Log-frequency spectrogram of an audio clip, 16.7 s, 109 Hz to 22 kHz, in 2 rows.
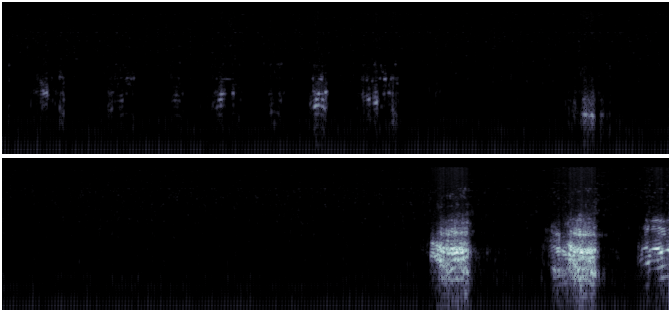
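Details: Carpathian red deer stag in the Bucovina mountains during the 29 September 2022 rut, locally called boncănit: faint, scattered grunts early on, then three loud, harsh, hoarse roars close together in the final seconds.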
